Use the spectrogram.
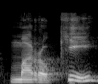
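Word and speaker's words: marroquí: So for example yung Moroccan marochiquei ah pardon maroquei dahil may asento no sa letter I. So 'yung ah diin ay nasa dulo.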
